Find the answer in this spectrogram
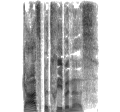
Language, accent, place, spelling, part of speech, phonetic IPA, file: German, Germany, Berlin, gasbetriebenes, adjective, [ˈɡaːsbəˌtʁiːbənəs], De-gasbetriebenes.ogg
- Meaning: strong/mixed nominative/accusative neuter singular of gasbetrieben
